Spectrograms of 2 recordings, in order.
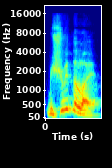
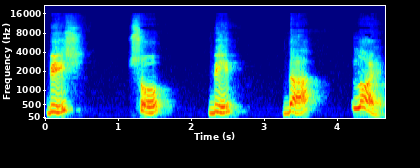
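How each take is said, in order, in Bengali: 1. শব্দটি একটানা, ভাগ ছাড়া উচ্চারিত হয়। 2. শব্দটি পাঁচটি আলাদা অংশে ভাগ হয়। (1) "একবারে বিশ্ববিদ্যালয়, কয়টা হলো? একটা।" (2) "কয়টা হলো? পাঁচটা।"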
